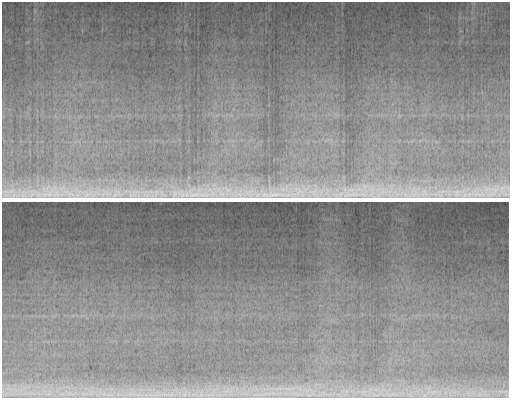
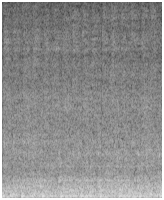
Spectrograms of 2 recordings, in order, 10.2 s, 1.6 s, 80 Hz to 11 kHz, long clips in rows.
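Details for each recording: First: Suzuki DRZ400E single-cylinder, just fitted with a Lectron Billetron Pro carb and still warming up with a slightly slow idle, revs up and down sharply; throttle is much snappier and more responsive, with no stumble. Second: Suzuki DRZ400E single-cylinder just fitted with a Lectron Billetron Pro carb, started cold without choke: steady but slightly slow, lazy idle; owner will warm it up before raising idle.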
